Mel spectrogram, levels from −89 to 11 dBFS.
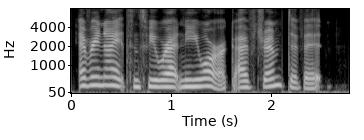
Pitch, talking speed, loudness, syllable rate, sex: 240 Hz, 260 wpm, -16 LUFS, 7.1 syllables/s, female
